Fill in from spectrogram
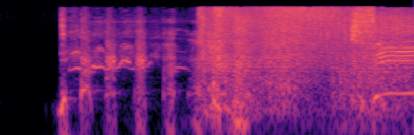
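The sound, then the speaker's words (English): A short burst of snickering laughter gives way to a loud, sustained watery splash and sloshing noise as Seabold is put in the water. “Of course you put Seabold in the water.”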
